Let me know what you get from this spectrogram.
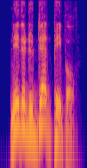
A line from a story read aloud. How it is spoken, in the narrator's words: barked angrily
